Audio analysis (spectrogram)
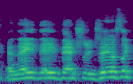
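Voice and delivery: ordinary talk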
